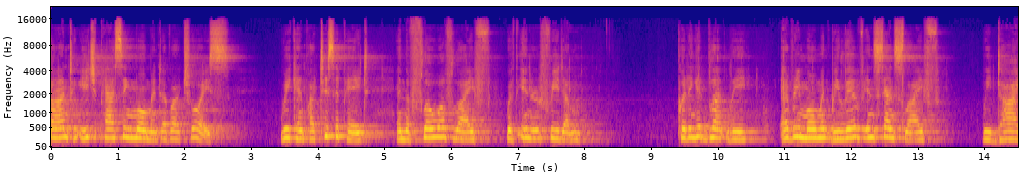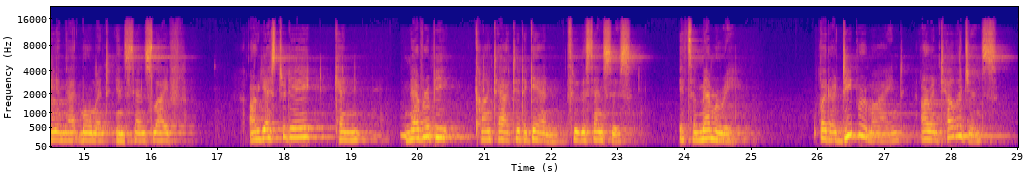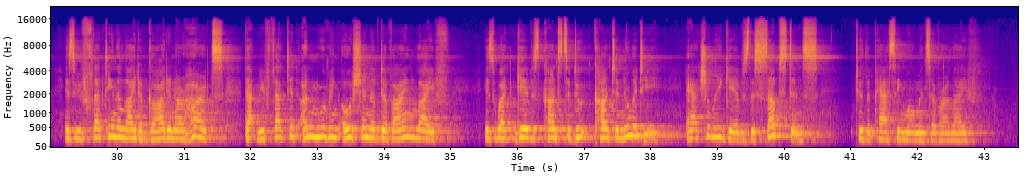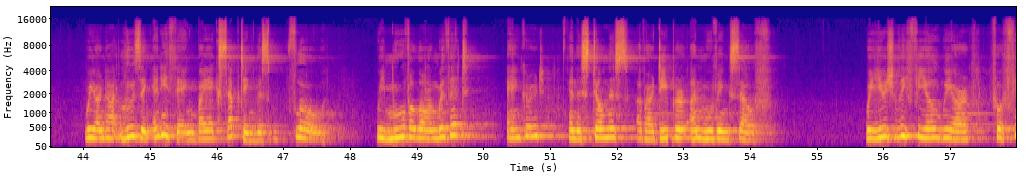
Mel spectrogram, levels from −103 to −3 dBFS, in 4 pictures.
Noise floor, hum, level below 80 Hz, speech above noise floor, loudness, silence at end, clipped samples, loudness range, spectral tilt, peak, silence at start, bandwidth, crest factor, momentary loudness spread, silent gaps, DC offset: -63 dBFS; none; -64 dBFS; 44 dB; -20 LUFS; 0 s; under 0.1%; 4 LU; -4.5 dB/octave; -2 dBFS; 0 s; 16 kHz; 16 dB; 12 LU; none; under 0.1%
